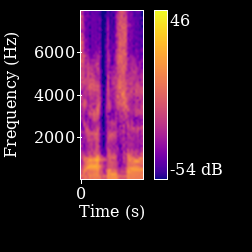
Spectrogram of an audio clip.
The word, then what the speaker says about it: Arkansas: police in Arkansas and it is Arkansas that's how you pronounce that is it but they won't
